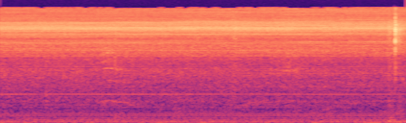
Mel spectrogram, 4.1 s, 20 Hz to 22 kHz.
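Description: Steady hum with a high, thin whine from a Prusa i3 3D printer idling with its extruder cooling fans running, with a short click just before the end.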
